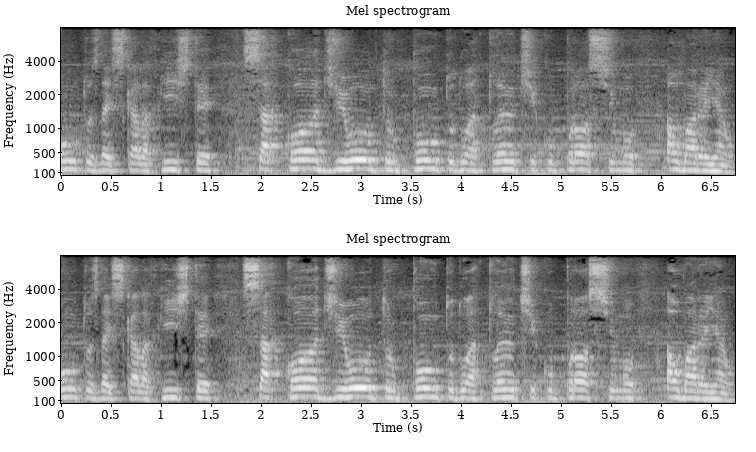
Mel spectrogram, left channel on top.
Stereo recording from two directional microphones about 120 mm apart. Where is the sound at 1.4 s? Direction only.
30° right (ahead or behind).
